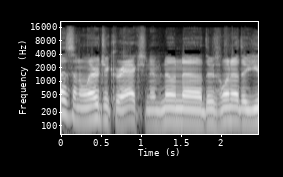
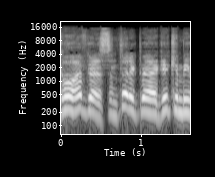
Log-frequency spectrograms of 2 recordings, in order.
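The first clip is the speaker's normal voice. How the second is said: higher, quicker mock naive camper; lightly mocking a careless camper's reasoning; 6 semitones higher, faster than usual. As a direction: play the clueless camper, brightly and fast. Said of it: "So you think".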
